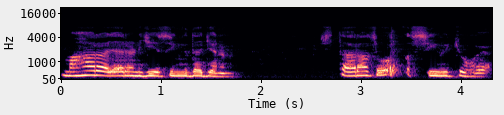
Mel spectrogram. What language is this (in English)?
Punjabi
